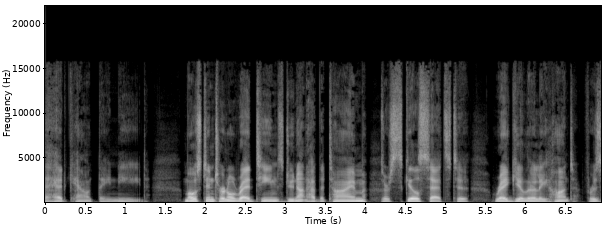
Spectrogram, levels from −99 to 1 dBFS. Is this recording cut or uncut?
cut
